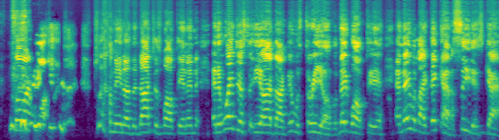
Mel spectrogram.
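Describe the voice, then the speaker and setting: With an Arkansas accent, a man talks very fast in a raised, projected voice, pitched high with lively intonation. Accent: Southern US (Arkansas). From US South (Arkansas). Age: 60s. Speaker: author. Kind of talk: interview storytelling.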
